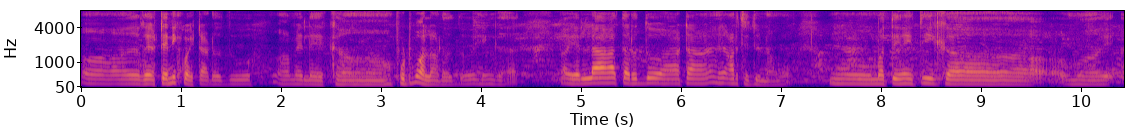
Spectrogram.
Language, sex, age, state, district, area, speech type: Kannada, female, 60+, Karnataka, Dharwad, rural, spontaneous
